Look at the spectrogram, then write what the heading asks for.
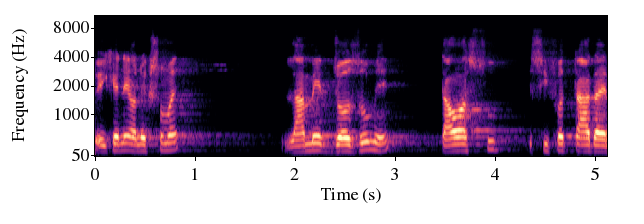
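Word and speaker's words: جوع: আতআমাহুম মিন জু', আর শেষে আইনটার উচ্চারণটা একটু চালু রেখে করা, আওয়াজটা যেন বন্ধ হয়ে না যায়। আর আইনের উচ্চারণটা 3 আলিফ টানার পর টানের শেষে আসবে। টানের শেষ হওয়ার পরিপূর্ণ যতটুকু টানবো, এই টানটা পরিপূর্ণ শেষ হওয়ার পর আইনের উচ্চারণটা হবে, অর্থাৎ জু, আর আইনের আওয়াজটা একটুক্ষণ চালু রাখবো।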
